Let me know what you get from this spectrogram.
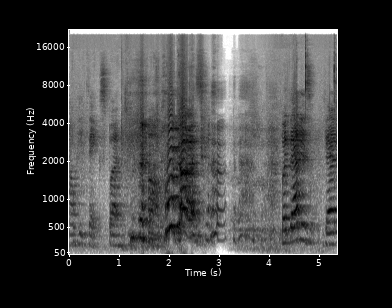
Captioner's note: laugh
